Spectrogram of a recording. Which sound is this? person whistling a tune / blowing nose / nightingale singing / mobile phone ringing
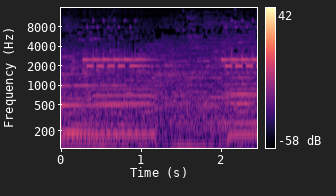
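mobile phone ringing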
